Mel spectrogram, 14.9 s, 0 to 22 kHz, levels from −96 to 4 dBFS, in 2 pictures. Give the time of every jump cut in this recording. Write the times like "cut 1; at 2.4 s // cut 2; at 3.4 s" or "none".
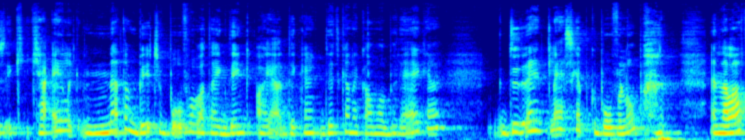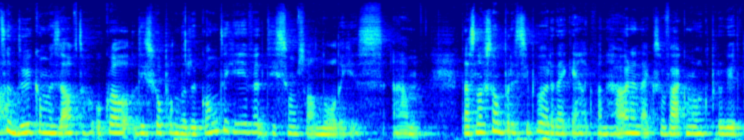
none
